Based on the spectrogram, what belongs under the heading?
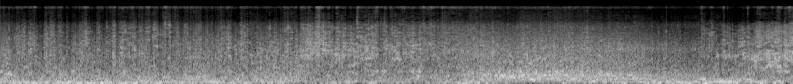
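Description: Steady running of a train hauled by an Alsthom diesel-electric locomotive: the locomotive's engine and the wheels rumbling on the rails, heard from the coach coupled right behind it.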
